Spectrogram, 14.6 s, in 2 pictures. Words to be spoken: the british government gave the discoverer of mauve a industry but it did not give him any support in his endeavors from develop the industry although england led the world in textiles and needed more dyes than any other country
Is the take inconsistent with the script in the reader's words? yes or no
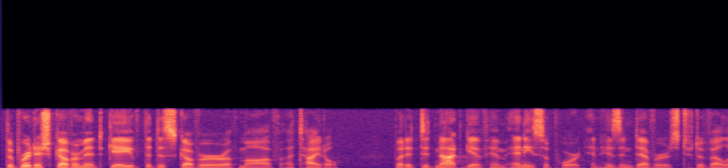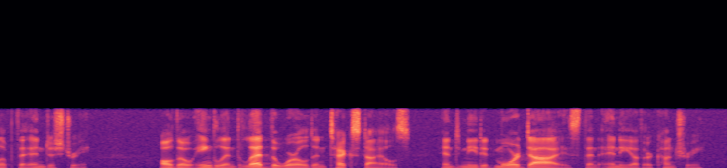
yes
